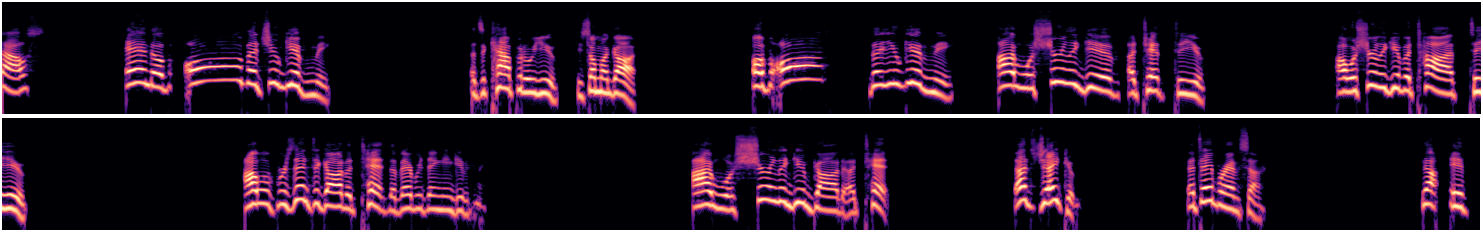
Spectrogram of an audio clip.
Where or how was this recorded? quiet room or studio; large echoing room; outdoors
large echoing room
